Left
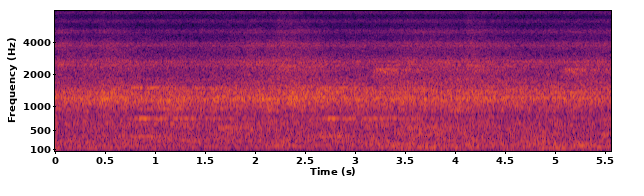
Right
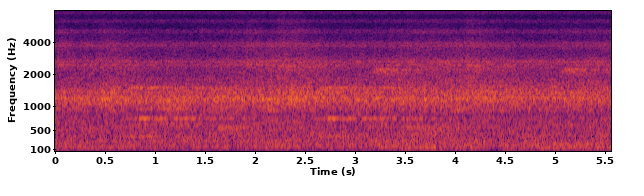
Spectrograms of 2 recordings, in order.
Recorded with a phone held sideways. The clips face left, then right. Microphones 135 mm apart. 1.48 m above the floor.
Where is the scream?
I don't hear a scream.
